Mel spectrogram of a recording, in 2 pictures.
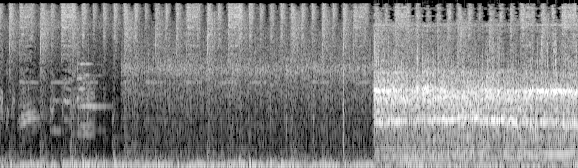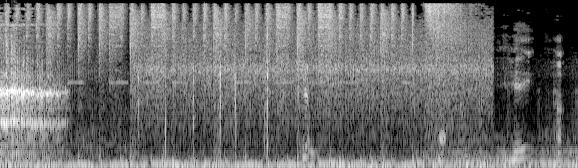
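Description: Car tyres squealing loudly for about three seconds, starting about five seconds in, as a Toyota Starlet hatchback pulls away. Background music with a steady low beat plays underneath throughout.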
